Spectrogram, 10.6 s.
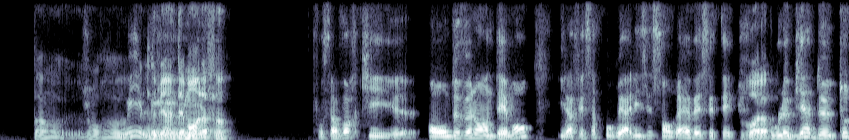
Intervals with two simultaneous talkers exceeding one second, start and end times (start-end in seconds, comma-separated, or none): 1.4-2.9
